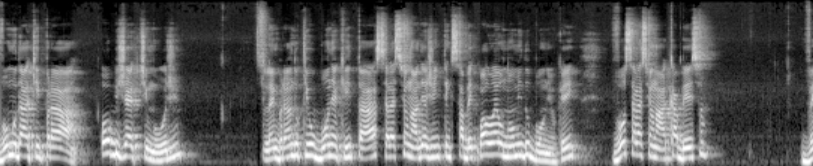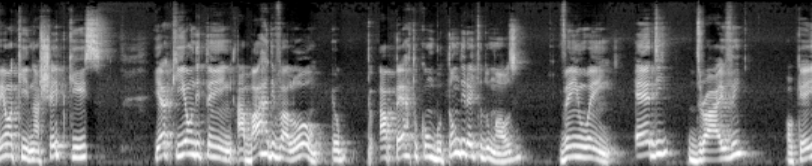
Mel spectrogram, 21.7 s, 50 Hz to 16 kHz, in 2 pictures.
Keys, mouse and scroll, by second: 1.3-4.3 drag, 8.9 drag, 10.8-13.8 middle drag, 16.9-19.9 right drag.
